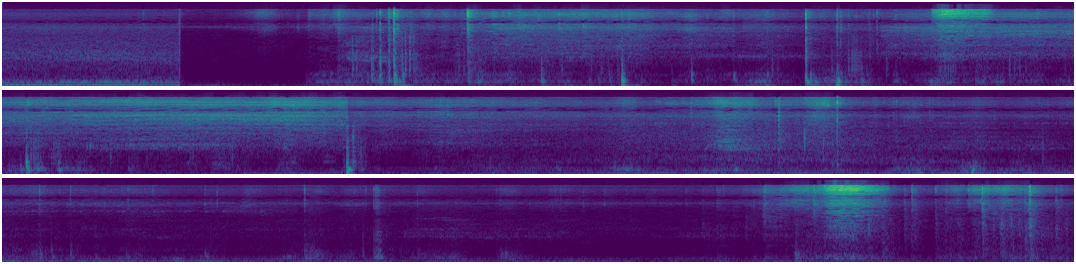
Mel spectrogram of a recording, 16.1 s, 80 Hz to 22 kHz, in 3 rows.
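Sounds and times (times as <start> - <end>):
short hiss: 14.7 - 15.2.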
